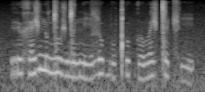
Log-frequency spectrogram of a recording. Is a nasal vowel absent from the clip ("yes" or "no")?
yes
